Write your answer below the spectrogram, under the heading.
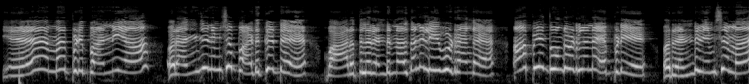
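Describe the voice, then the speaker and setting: A woman's voice: extremely high pitch, expressive, fairly quick. A woman voicing a sleepy cartoon schoolgirl who whines and drawls in a southern Tamil Nadu accent. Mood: pleading. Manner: drawling, whiny. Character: sleepy, whining schoolgirl pleading to stay in bed. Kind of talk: cartoon character dialogue. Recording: very loud background noise.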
